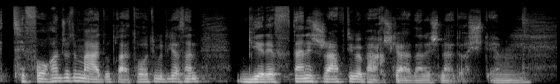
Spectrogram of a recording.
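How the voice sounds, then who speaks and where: Pitch moves in an ordinary way as the speaker keeps to a moderate pace. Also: man. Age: 40s. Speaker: music producer; interview guest. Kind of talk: interview. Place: studio. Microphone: lapel.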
